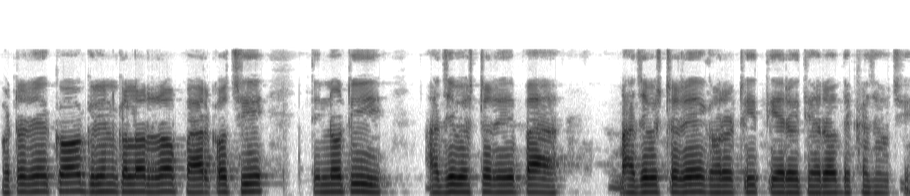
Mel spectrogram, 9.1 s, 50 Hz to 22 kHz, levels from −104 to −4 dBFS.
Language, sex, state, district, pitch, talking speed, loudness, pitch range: Odia, male, Odisha, Malkangiri, 145 Hz, 120 wpm, -16 LUFS, 135-150 Hz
